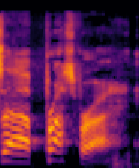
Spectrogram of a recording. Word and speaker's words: Próspera: Is it pronounced Próspera or Próspera? – It's Próspera. – And I've been saying Próspera this whole time. – It has the accent mark to resolve literally that exact question.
